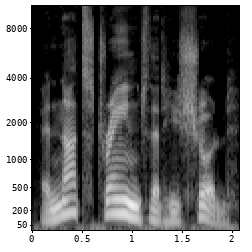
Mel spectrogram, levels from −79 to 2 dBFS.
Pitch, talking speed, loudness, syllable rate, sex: 120 Hz, 175 wpm, -17 LUFS, 3.8 syllables/s, male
